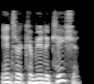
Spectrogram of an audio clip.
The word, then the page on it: intercommunication: British English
